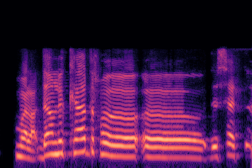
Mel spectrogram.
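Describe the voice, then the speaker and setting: A woman with an Italian accent speaks at a fairly high pitch with lively intonation. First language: Italian (speaking French). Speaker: academic researcher. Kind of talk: conference talk. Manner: hesitant, many fillers.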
